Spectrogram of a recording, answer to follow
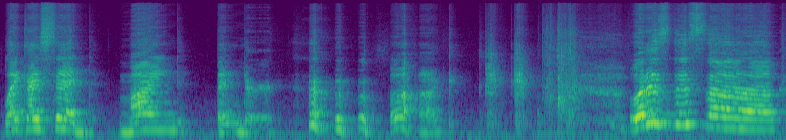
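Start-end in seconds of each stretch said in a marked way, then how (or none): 3.1-3.8 giggle. Real, not acted. Laughing at herself. 6.3-7.8 high, loud startled question; high, loud incredulous gasp of a question; surprised. Real, not acted. Surprised at card.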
